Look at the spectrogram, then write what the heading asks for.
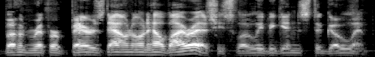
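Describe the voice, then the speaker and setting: A man's voice: deep voice, measured pace, fairly bright tone. A man reading a comedy horror script's stage directions aloud in a matter-of-fact tone at a table read.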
